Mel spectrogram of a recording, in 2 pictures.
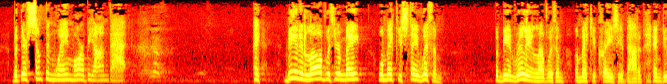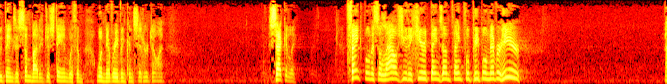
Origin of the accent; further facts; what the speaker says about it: Texas, United States; moved away as an adult; also born or lived in Lafayette, Louisiana; I was born in Texas and raised in Texas and moved to Lafayette when I was 19 years old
